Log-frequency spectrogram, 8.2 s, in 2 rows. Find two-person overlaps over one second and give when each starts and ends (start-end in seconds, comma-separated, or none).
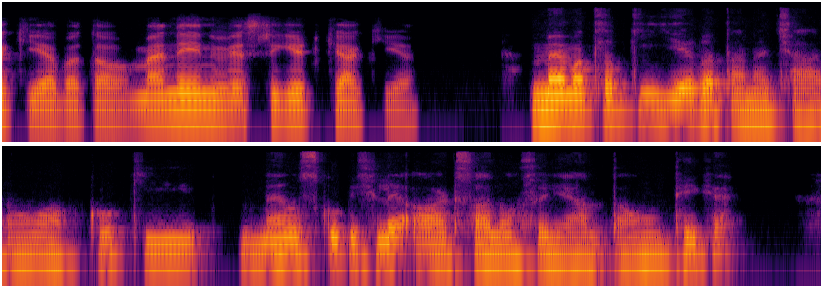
none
